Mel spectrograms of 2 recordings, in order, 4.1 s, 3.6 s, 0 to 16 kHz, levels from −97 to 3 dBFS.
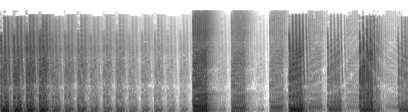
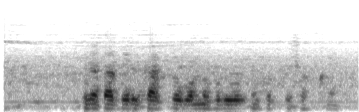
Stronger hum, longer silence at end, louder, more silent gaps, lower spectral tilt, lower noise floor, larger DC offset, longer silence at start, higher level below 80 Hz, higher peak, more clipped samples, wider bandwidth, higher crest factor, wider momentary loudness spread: neither; second, 0 s vs 0.55 s; about the same, -17 LUFS vs -17 LUFS; neither; second, -4.5 dB/octave vs -12 dB/octave; second, -35 dBFS vs -49 dBFS; neither; second, 0 s vs 0.85 s; first, -24 dBFS vs -64 dBFS; about the same, 0 dBFS vs -2 dBFS; neither; first, 11.5 kHz vs 2.6 kHz; about the same, 18 dB vs 18 dB; about the same, 18 LU vs 19 LU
